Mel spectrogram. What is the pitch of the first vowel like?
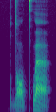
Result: low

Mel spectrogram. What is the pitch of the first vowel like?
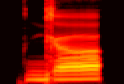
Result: rising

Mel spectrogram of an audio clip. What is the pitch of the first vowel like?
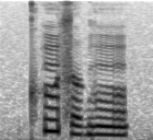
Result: high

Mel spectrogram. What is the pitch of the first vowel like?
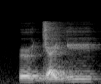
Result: low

